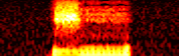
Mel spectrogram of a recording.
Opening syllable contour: low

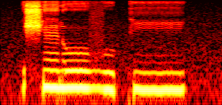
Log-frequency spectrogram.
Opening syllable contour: high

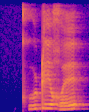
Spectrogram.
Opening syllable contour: rising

